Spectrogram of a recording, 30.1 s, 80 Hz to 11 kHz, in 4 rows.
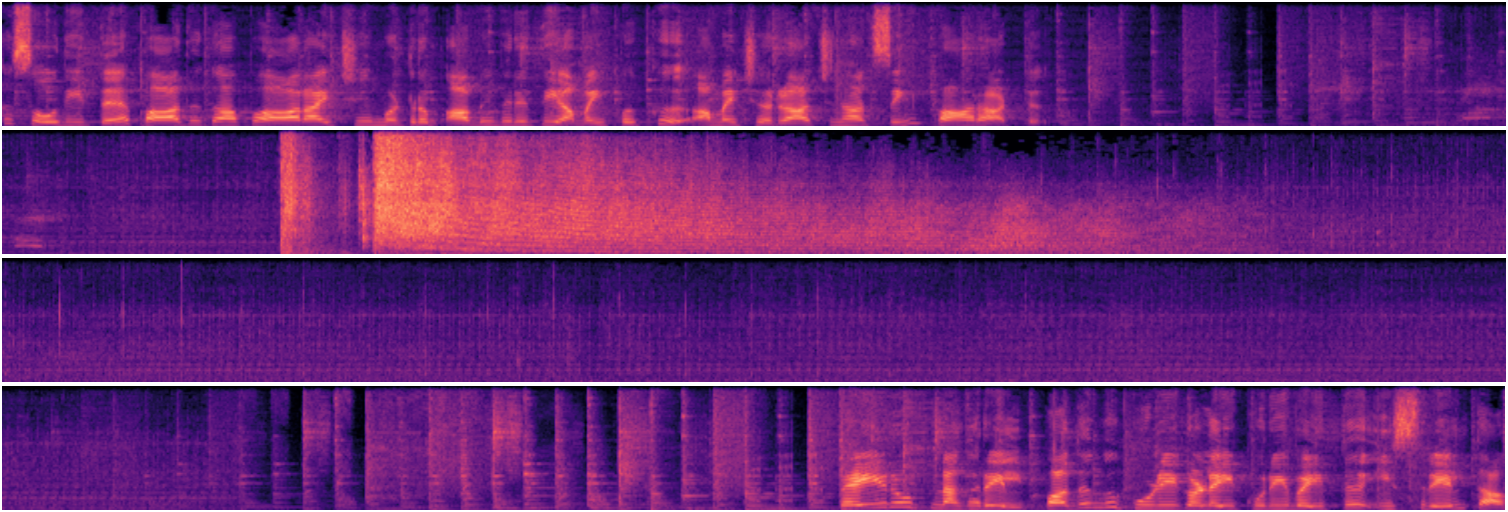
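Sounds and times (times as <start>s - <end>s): rocket motor roaring: 7.2s - 23.8s
missile launch crack: 8.9s - 15.6s.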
